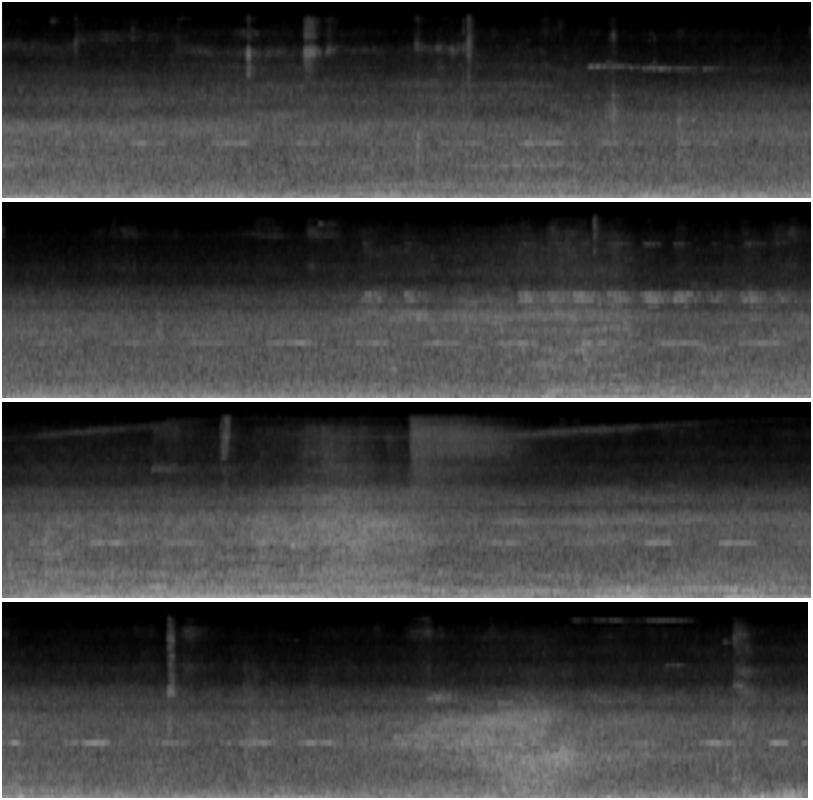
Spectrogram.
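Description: Street traffic with a vehicle's reversing alarm beeping at an even pace almost the whole time, over a continuous low rumble. The traffic noise swells louder about twenty seconds in.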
